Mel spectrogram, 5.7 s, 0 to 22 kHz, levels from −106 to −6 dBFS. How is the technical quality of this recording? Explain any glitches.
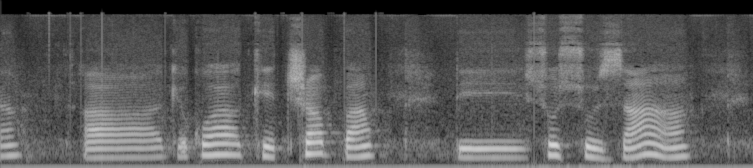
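The recording has two technical faults, both running through most of the speech.

A stuck bit is the likely cause of the distortion heard throughout: one data bit is held fixed, throwing off many sample values, and even the pauses fill with noise.

Word clock ticks run from 0.13 s to 5.58 s. Two unlocked clocks drift a few hundred parts per million apart, so one sample slips roughly every 0.07 s, around seventy sharp, uneven ticks in all.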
